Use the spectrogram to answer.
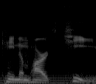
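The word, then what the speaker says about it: Kingdom Hearts χ: Like most recently, they released a called Kingdom Hearts Key or Kingdom Hearts X. You'll see it pronounced as like Greek X. The letter X is Greek for the word key or something like that.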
